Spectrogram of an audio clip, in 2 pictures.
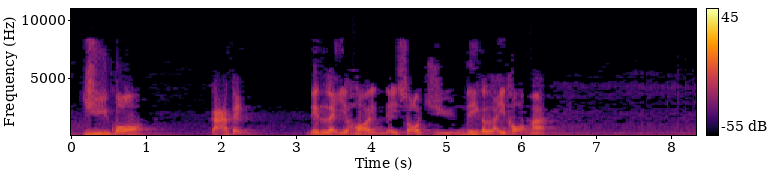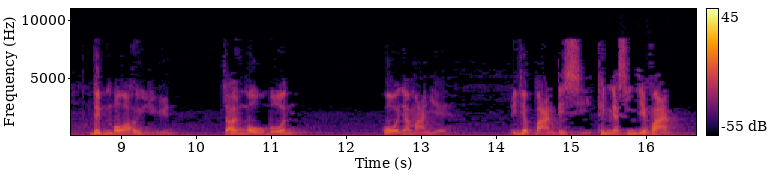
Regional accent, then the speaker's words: China; 我哋中国人

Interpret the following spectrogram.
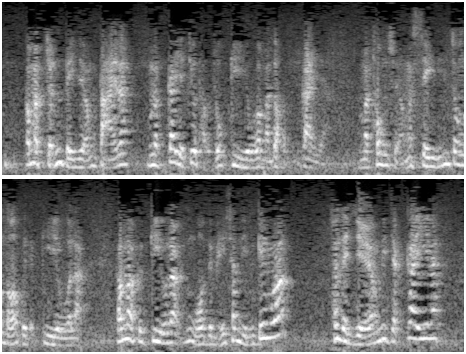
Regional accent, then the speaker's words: China; 我们身为中国人，那么亦是中国的佛教徒

